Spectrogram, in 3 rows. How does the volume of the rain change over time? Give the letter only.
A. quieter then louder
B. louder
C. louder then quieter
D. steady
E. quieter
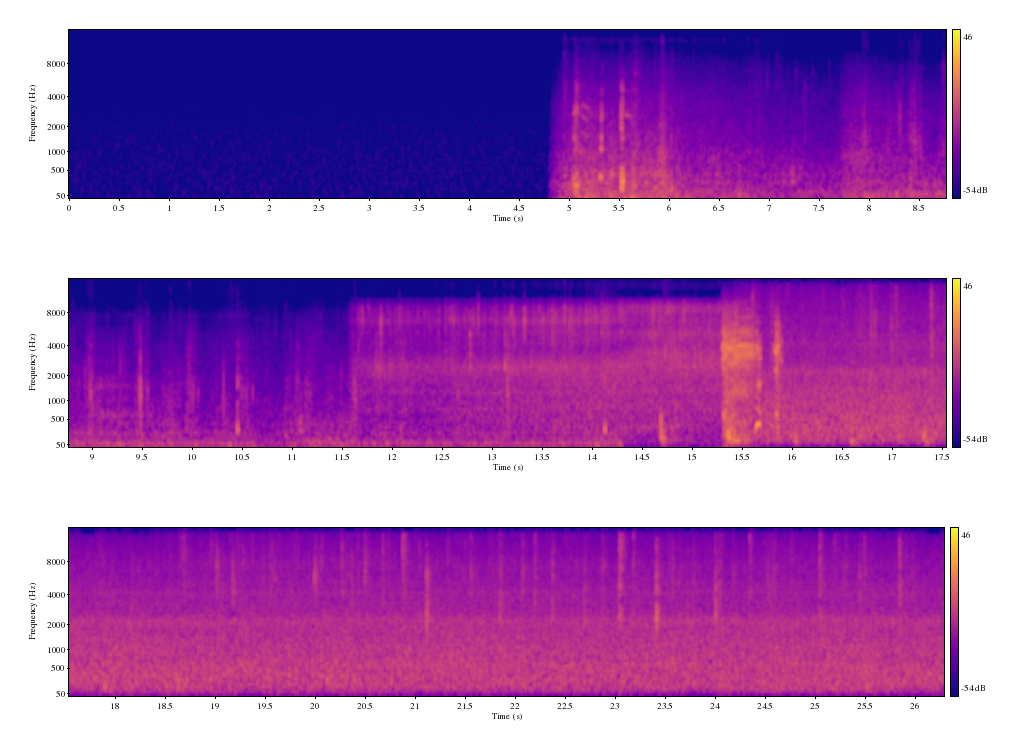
B.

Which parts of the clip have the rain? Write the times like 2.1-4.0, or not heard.
4.8-26.2.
